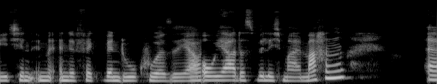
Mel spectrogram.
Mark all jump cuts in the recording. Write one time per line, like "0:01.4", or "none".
0:02.0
